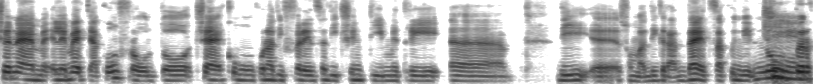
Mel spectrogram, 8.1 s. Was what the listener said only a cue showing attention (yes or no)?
yes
